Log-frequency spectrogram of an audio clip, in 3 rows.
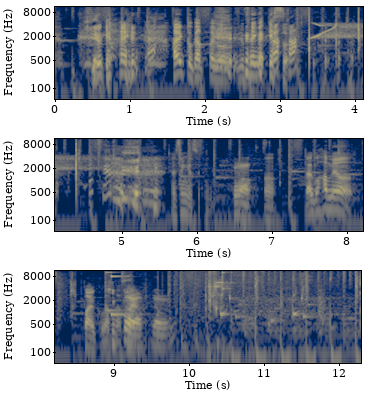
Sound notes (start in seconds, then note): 3.1 clapping in happiness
